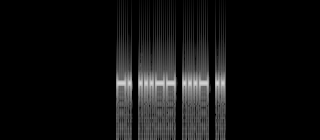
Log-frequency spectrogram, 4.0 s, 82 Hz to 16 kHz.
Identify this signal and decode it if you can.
Morse code, heard as a keyed tone, about 36 wpm, 700 Hz. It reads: N3VI
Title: USA Call Signs - 4 Characters - 35wpm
